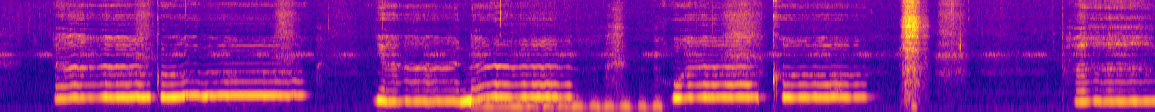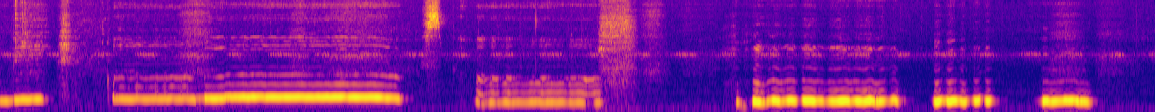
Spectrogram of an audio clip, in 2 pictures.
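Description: A woman humming a slow, lullaby-like tune in short phrases of a few held notes, with pauses between phrases. A single sharp click about nine seconds in.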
